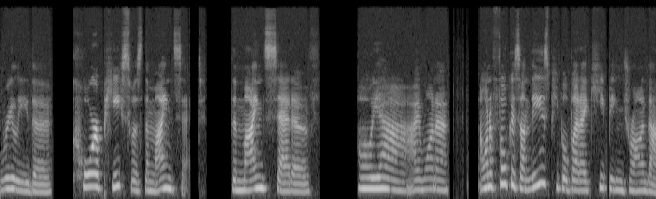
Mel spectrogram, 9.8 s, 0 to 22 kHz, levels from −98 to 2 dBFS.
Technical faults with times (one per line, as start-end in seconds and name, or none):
0.00-9.84 low bit depth without dither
